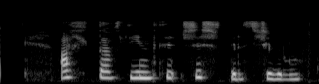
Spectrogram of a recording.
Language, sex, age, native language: Icelandic, male, 9, Icelandic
